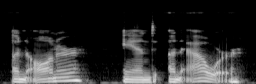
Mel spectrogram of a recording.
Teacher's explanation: Both are spelled with an H, but the H is silent, so the word actually opens with a vowel sound, and we reach for an.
